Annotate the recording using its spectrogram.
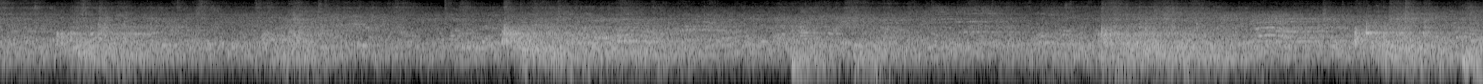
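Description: Men chatter and call out nearby in a noisy, echoing hall.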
